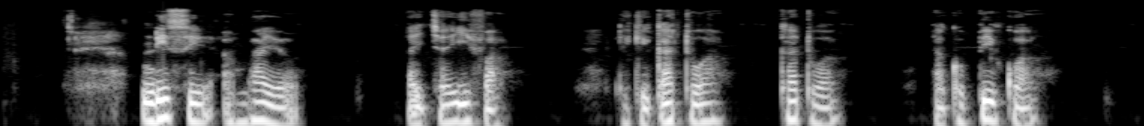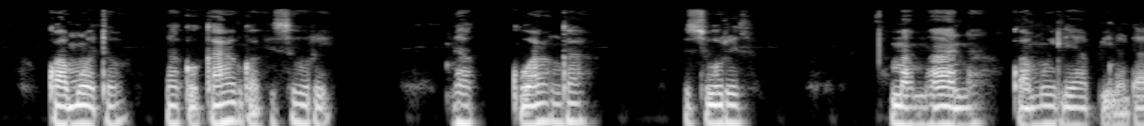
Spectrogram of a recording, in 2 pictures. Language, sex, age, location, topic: Swahili, male, 18-24, Nakuru, agriculture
